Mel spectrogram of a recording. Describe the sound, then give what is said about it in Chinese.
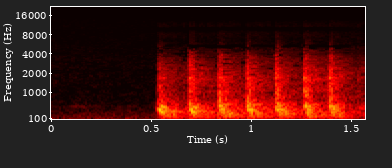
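Knocking on a door: a short silence, then a quick, evenly paced series of firm, loud raps. “这时传来敲门声，是雅各的妻子艾米莉亚”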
